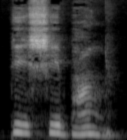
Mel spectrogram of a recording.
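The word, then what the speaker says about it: PC방: sebum his she bangs a Korean pronunciation PC bang PC bang and PC bang so it's a PC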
